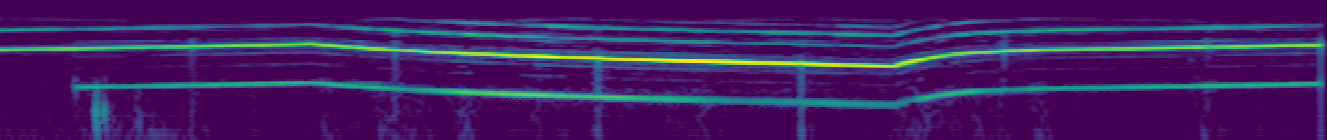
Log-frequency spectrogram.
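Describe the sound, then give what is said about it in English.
A loud police car siren, as heard in New York City, wails in a slow falling-then-rising sweep, with an added deep low-pitched bass tone running underneath it in parallel, filling the whole stretch with no talking. “Yeah, it's a buzzing noise, but this is it's a noise that the police make in their cars. This. We're familiar with that noise, but there's something extra added to this.”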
